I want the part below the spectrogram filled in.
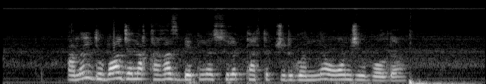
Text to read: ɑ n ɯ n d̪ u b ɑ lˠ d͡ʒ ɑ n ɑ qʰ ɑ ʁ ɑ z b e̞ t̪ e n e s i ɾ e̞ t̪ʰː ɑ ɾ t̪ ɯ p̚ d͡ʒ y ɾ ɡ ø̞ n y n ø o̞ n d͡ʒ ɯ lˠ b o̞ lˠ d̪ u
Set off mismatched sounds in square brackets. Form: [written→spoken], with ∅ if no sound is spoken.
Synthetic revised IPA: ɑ n ɯ n d̪ u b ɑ lˠ d͡ʒ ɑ n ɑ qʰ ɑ ʁ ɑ z b e̞ t̪ [e→i] n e s [i→y] ɾ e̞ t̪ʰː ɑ ɾ t̪ ɯ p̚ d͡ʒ y ɾ ɡ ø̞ n y n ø o̞ n d͡ʒ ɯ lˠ b o̞ lˠ d̪ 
